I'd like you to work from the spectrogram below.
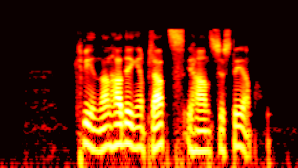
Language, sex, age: Swedish, male, 38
